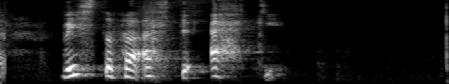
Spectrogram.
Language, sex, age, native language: Icelandic, female, 10, Icelandic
